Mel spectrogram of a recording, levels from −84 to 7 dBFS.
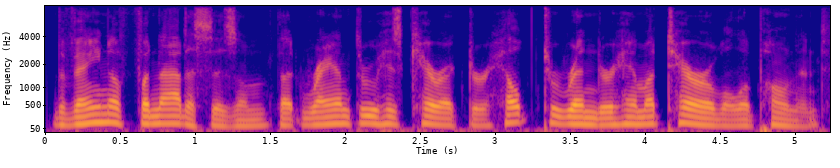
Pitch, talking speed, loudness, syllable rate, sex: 120 Hz, 185 wpm, -18 LUFS, 5.3 syllables/s, male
